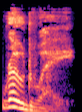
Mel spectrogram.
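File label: "roadway", British English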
